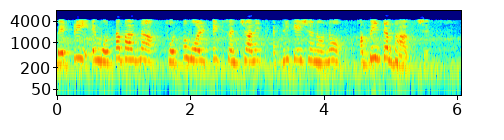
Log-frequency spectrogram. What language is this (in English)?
Gujarati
